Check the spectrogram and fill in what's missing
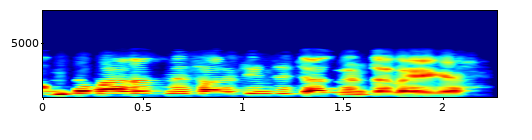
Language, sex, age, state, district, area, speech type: Urdu, male, 45-60, Bihar, Gaya, urban, conversation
